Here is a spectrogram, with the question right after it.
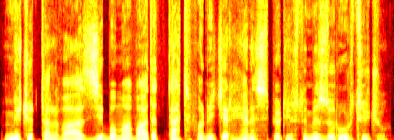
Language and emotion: Kashmiri, fearful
